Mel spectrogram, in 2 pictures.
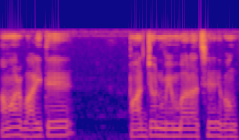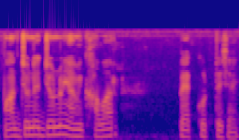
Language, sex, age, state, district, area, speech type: Bengali, male, 18-30, West Bengal, Howrah, urban, spontaneous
